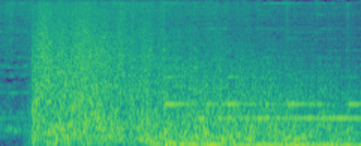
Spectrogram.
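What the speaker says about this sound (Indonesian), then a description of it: "Terdengar suara ledakan yang keras saat sinar itu mengenai tubuh Cahyono." A loud explosion sound effect bursts in after a brief quiet moment, a sudden boom that rolls on into a sustained roar with deep low rumble and no speech.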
